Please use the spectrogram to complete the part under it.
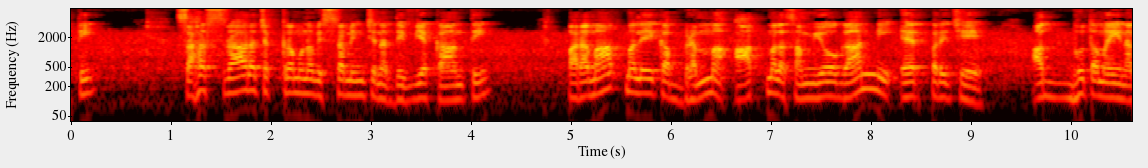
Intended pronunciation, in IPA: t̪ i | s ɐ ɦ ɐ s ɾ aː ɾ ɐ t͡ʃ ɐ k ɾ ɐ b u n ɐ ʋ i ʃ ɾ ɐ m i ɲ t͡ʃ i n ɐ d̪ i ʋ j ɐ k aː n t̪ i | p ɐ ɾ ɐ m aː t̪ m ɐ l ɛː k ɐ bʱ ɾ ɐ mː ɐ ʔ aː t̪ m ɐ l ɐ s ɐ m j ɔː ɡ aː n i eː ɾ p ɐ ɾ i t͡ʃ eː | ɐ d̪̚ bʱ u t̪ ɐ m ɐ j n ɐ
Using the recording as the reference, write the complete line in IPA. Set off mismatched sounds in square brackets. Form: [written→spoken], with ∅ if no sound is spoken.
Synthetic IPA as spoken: t̪ i | s ɐ ɦ ɐ s ɾ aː ɾ ɐ t͡ʃ ɐ k ɾ ɐ [b→m] u n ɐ ʋ i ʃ ɾ ɐ m i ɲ t͡ʃ i n ɐ d̪ i ʋ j ɐ k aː n t̪ i | p ɐ ɾ ɐ m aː t̪ m ɐ l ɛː k ɐ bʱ ɾ ɐ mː ɐ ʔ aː t̪ m ɐ l ɐ s ɐ m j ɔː ɡ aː [n→nː] i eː ɾ p ɐ ɾ i t͡ʃ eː | ɐ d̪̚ bʱ u t̪ ɐ m ɐ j n ɐ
